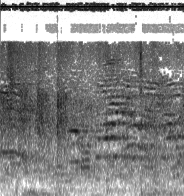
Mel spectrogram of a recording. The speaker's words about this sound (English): Mia Whipke going to get a nice round of applause as she checks out.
